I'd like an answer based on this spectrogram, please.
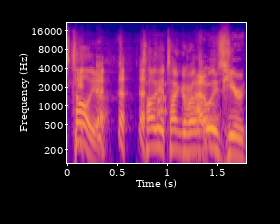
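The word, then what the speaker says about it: Taulia: I don't know how to say his first name. Talia? Oh, just Talia. Talia? Yeah, Talia. See, exactly. It's Talia.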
